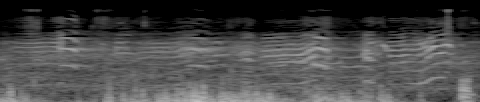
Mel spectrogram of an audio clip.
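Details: Many Black-legged Kittiwakes squawk at once in a busy cliff colony at Fowlsheugh Nature Reserve, Crawton, near Stonehaven, Scotland: harsh overlapping nasal calls with rising and falling notes, over wind and a person speaking.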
